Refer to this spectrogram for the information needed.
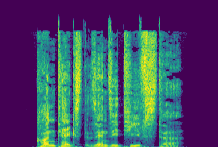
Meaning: inflection of kontextsensitiv: 1. strong/mixed nominative/accusative feminine singular superlative degree 2. strong nominative/accusative plural superlative degree
- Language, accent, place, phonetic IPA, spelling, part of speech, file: German, Germany, Berlin, [ˈkɔntɛkstzɛnziˌtiːfstə], kontextsensitivste, adjective, De-kontextsensitivste.ogg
